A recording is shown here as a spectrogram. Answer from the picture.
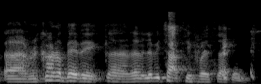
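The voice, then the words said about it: Imitates another person's voice. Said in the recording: “I can't do his voice, but I'm going to try.”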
